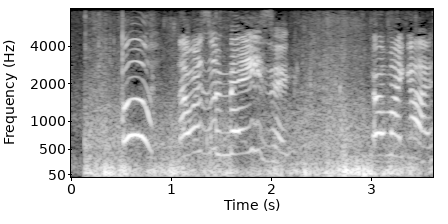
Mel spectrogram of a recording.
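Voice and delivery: breathless high delight; thrilled after surfacing; excited. Real, not acted. Surfacing after seal dive, thrilled.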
